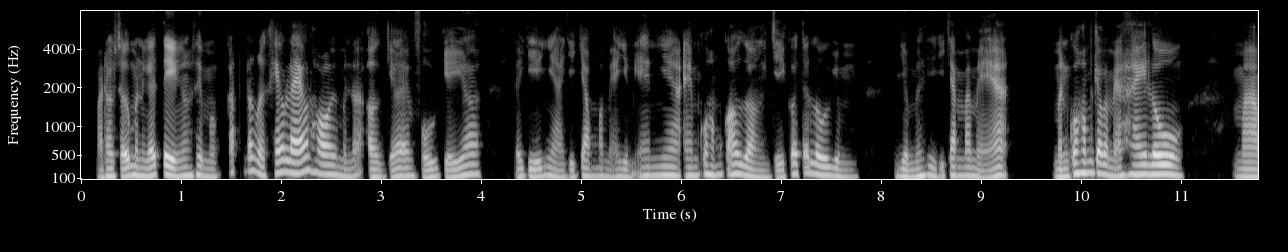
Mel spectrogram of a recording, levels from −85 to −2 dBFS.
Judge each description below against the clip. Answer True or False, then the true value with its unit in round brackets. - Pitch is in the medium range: True (145 Hz)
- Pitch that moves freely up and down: False (4.3 semitones)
